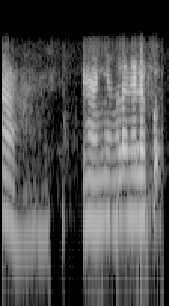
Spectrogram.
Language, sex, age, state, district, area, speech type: Malayalam, female, 45-60, Kerala, Idukki, rural, conversation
